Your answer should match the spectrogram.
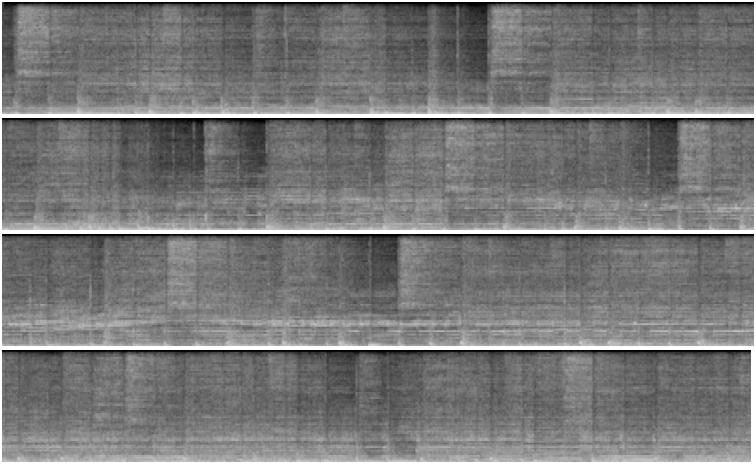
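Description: Live rock band playing: electric guitar through a Marshall amp over bass guitar and a drum kit.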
